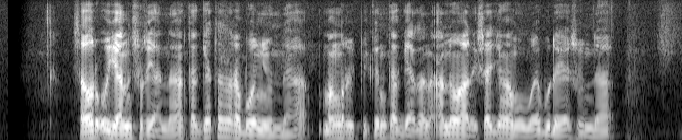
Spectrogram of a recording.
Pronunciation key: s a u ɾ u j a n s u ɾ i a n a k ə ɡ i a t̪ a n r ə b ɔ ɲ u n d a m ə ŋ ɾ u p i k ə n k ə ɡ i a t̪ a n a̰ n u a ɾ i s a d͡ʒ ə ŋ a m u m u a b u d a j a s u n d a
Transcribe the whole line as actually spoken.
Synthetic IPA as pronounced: s a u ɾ u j a n s u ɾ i a n a k ə ɡ i a t̪ a n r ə b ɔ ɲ u n d a m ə ŋ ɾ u p i k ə n k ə ɡ i a t̪ a n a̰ n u a ɾ i s a d͡ʒ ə ŋ a m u m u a b u d a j a s u n d a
